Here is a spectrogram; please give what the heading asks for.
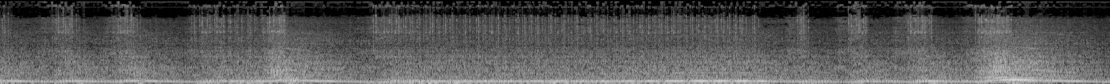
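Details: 1979 Jeep CJ5 after sitting since 2019, start on choke/carb cleaner: idle hunts unevenly, rising and sagging every second or two with a ragged tone; running rough, owner suspects carburetor and tank need work, fuel-related.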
